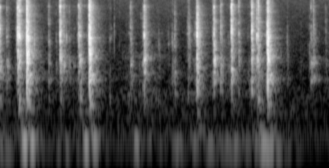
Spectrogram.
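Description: Typing on a computer keyboard: faint, irregular clicking keystrokes that come in many quick bursts with short pauses between them.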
